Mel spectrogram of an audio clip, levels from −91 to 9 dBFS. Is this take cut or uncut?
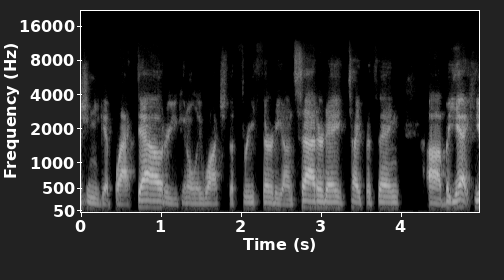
uncut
